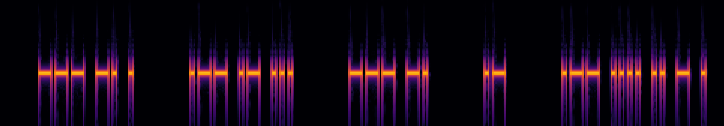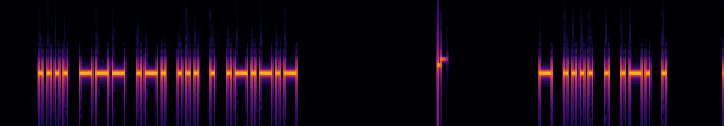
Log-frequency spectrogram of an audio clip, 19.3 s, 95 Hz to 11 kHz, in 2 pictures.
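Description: Morse code beeps at a brisk 22 words per minute, sending sentences made from the 300 most common words with double word spacing: a single steady mid-pitched tone keyed in quick dots and dashes, with gaps between words, plus one sharp click near the end.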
